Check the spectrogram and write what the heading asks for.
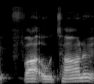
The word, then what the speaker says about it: Fa'utanu: We've officially signed Troy Fa'utanu. And yes, I do know how to pronounce that.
